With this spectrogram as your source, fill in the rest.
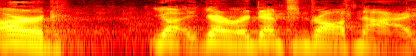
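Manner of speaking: stage pirate voice with a growled "arg". Reading a King James verse aloud, the speaker says it in a pirate voice. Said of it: "I should talk like a pirate when I say it".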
